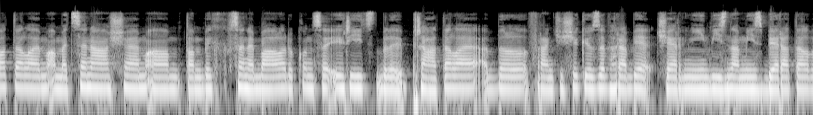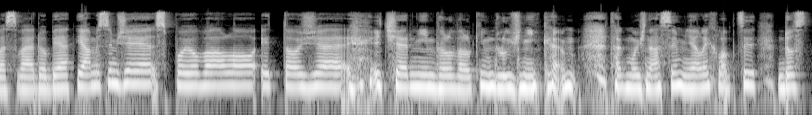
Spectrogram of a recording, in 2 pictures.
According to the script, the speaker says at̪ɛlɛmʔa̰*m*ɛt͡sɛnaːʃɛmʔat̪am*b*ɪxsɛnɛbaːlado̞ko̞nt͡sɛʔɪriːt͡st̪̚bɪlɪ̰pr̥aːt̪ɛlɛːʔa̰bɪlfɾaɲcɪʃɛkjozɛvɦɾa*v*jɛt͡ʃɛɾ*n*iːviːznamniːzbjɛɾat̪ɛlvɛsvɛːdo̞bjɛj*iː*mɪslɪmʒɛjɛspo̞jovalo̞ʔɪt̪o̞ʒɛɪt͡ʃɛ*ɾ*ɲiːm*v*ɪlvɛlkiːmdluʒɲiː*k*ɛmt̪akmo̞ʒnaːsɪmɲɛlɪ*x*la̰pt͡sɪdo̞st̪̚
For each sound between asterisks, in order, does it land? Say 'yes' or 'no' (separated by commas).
yes, yes, no, no, no, yes, no, yes, yes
